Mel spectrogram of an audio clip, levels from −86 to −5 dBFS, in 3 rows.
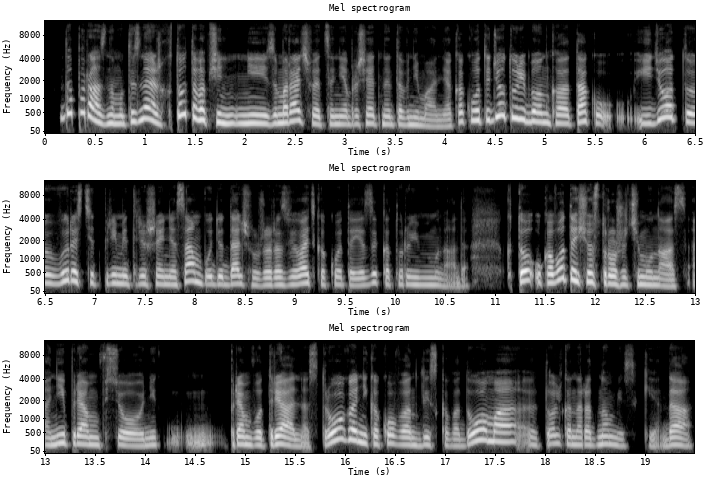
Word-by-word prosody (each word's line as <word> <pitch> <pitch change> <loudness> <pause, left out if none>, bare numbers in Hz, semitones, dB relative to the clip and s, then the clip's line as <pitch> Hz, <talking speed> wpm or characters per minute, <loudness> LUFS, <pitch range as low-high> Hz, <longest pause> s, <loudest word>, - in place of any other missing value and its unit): Да 410 +8 +1
по-разному, 225 - +2
ты 255 - 0
знаешь, 285 -4 +3
кто-то 420 - +1
вообще 290 -5 +4
н 210 -1 +2
не 215 -1 +4
заморачивается 215 -3 +1
не 195 0 0
обращать 195 +1 -4
на 200 - -2
это 190 0 -3
внимания. 155 -5 -5
Как 250 0 -3
вот 285 +1 +2
идет 390 +6 +2
у 345 - +6
ребёнка, 235 -8 +2
так 245 +7 +1
у 390 -2 -3
у 355 0 -16
идет, 315 - 0
э, 225 -2 +5
вырастет, 235 -2 -1
примет 210 -2 -3
решение, 190 -1 -3
сам 260 +5 0
будет 195 -2 -3
дальше 195 -2 -2
уже 175 +1 -2
развивать 185 +5 0
какой-то 180 -1 -6
язык, 175 +8 -4
который 190 0 -6
ему 175 -1 -5
надо. 155 - -12 0.4
Кто 270 +2 +5
у - - -4
кого-то 290 +8 +3
ещё 250 -2 +4
строже, 200 -6 0
чем 190 +2 -3
у 180 - -1
нас. 155 -3 -5
Они 185 +6 +1
прям 195 -3 0
всё 175 +2 -5 0.2
у 155 - -1
них, 175 +2 -5
э, - - -10 0.2
прям 195 -3 +1
вот 175 -2 -3
реально 190 -6 +3
строго, 300 +1 +3
никакого 205 -4 -1
английского 165 -2 -4
дома, 250 - +3
э, 180 - -6
только 210 -2 -4
на 180 -1 -2
родном 185 +2 -3
языке. 155 -2 -12
Да. 175 -4 -1
200 Hz, 195 wpm, -23 LUFS, 180-245 Hz, 0.4 s, у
